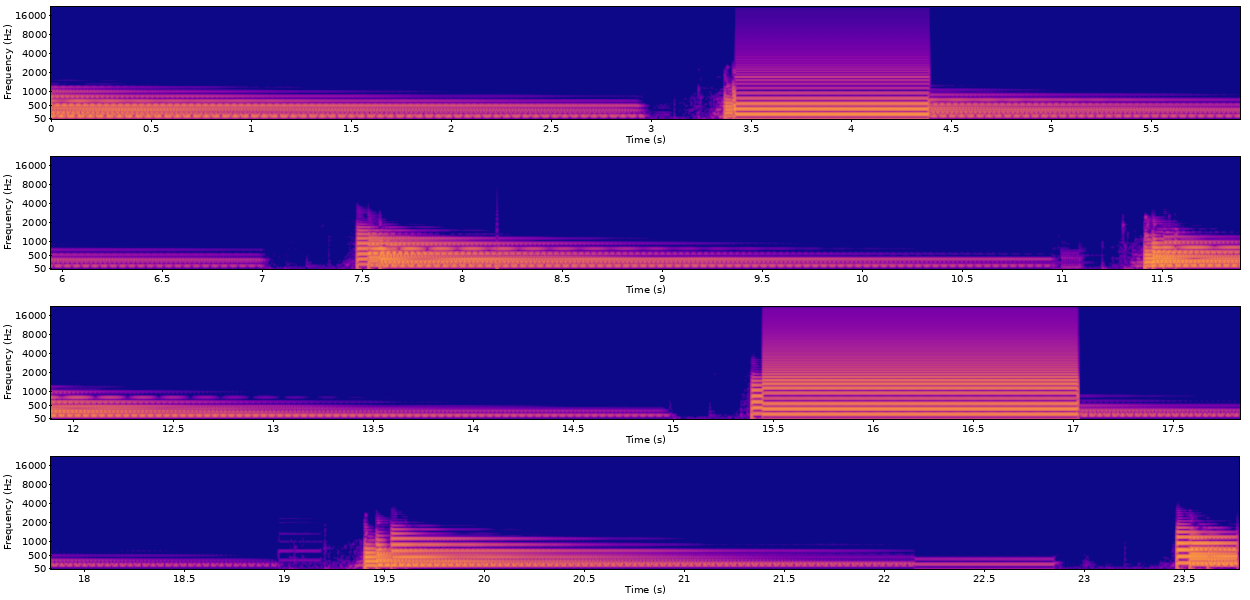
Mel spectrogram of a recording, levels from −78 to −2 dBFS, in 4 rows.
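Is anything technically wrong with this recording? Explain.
Yes. The music has a system hang loop three times: 3.44 to 4.40 s, 15.46 to 17.04 s, and 22.17 to 22.86 s. Each time, the system stalled while the playback hardware kept replaying its ring buffer. A 5.33 ms slice repeats over and over, which fits a 256-sample buffer. It sounds like a steady buzz at 188 Hz. The music resumes afterward, roughly one second, one and a half seconds, and under a second further on.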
